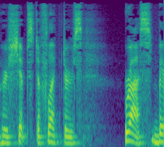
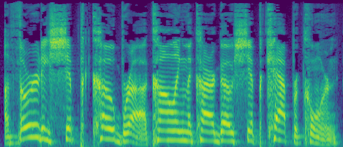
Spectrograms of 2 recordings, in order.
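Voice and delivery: slow, higher official hail; blaring comm voice; 4 semitones higher, 3 dB louder, slower than usual. A narrator's reading. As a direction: hail another ship over the comm, slowly. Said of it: "blaring over the comm".

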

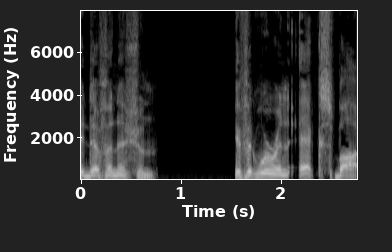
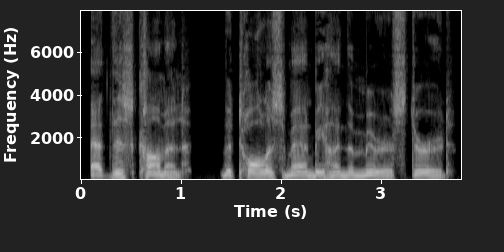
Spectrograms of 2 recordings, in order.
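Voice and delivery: ordinary delivery

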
